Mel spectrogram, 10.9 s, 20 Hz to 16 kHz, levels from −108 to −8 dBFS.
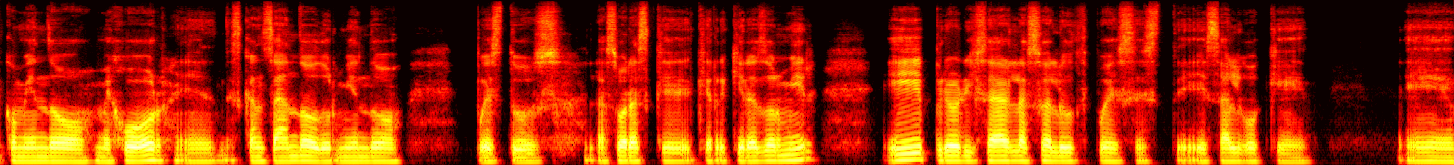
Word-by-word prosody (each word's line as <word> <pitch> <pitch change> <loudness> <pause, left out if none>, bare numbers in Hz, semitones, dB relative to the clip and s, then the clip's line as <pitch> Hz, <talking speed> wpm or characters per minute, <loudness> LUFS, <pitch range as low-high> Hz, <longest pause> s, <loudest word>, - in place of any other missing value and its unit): comiendo 105 -2 +1
mejor, 110 +4 +4
eh, 100 +1 -7
descansando 110 -3 -1
o - - +6
durmiendo, 105 0 -1 0.5
pues - - -2
tus 95 0 -5 0.2
las - - -6
horas 105 -1 +4
que 100 -1 -5
que - - -3
requieras 105 - 0
dormir. 125 +7 0 0.5
Y 140 +3 +2
priorizar 115 -3 +4
la 110 -1 +1
salud 105 -1 +1
pues 105 0 -5
este - - -9
es 95 +1 -8
algo 100 0 -2
que, 95 -1 -11 0.7
eh, 105 -1 -4
105 Hz, 130 wpm, -22 LUFS, 100-110 Hz, 0.7 s, o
